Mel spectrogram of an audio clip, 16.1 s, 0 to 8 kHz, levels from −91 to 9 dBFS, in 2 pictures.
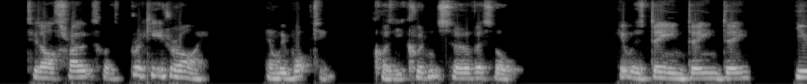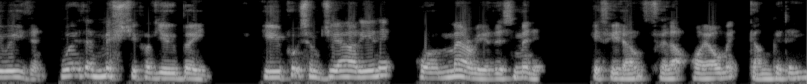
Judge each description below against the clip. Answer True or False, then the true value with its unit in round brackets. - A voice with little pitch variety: False (4.1 semitones)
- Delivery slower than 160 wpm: False (185 wpm)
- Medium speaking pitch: True (155 Hz)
